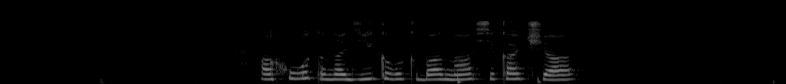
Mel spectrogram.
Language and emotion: Russian, sad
